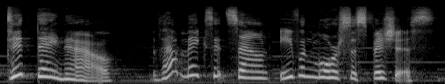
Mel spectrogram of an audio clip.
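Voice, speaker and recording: An actress playing a kind young graduate student in a video game, gently teasing and earnest, with slight hesitation. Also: female voice, high voice, sing-song, takes it slowly, soft background music, heavily acted. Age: young adult.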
